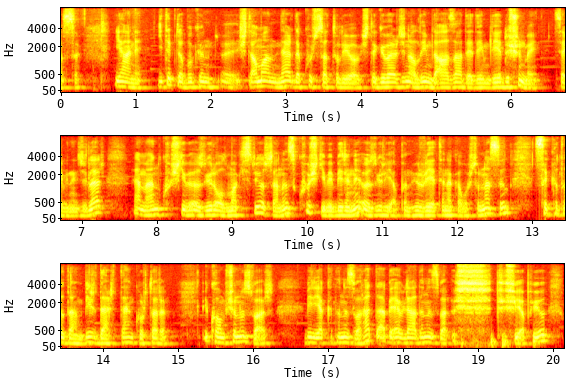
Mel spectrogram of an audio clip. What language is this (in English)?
Turkish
